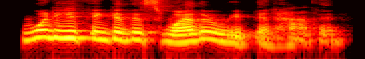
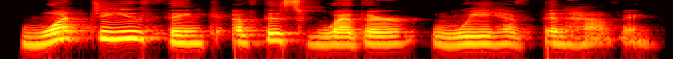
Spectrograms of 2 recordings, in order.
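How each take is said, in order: First: Words are reduced and run together, like whatcha. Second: Each word is pronounced fully and separately.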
